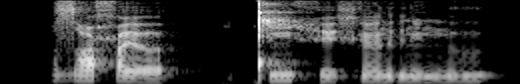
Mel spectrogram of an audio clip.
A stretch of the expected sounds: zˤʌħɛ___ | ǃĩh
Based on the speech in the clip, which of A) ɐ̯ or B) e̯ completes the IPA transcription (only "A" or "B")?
A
